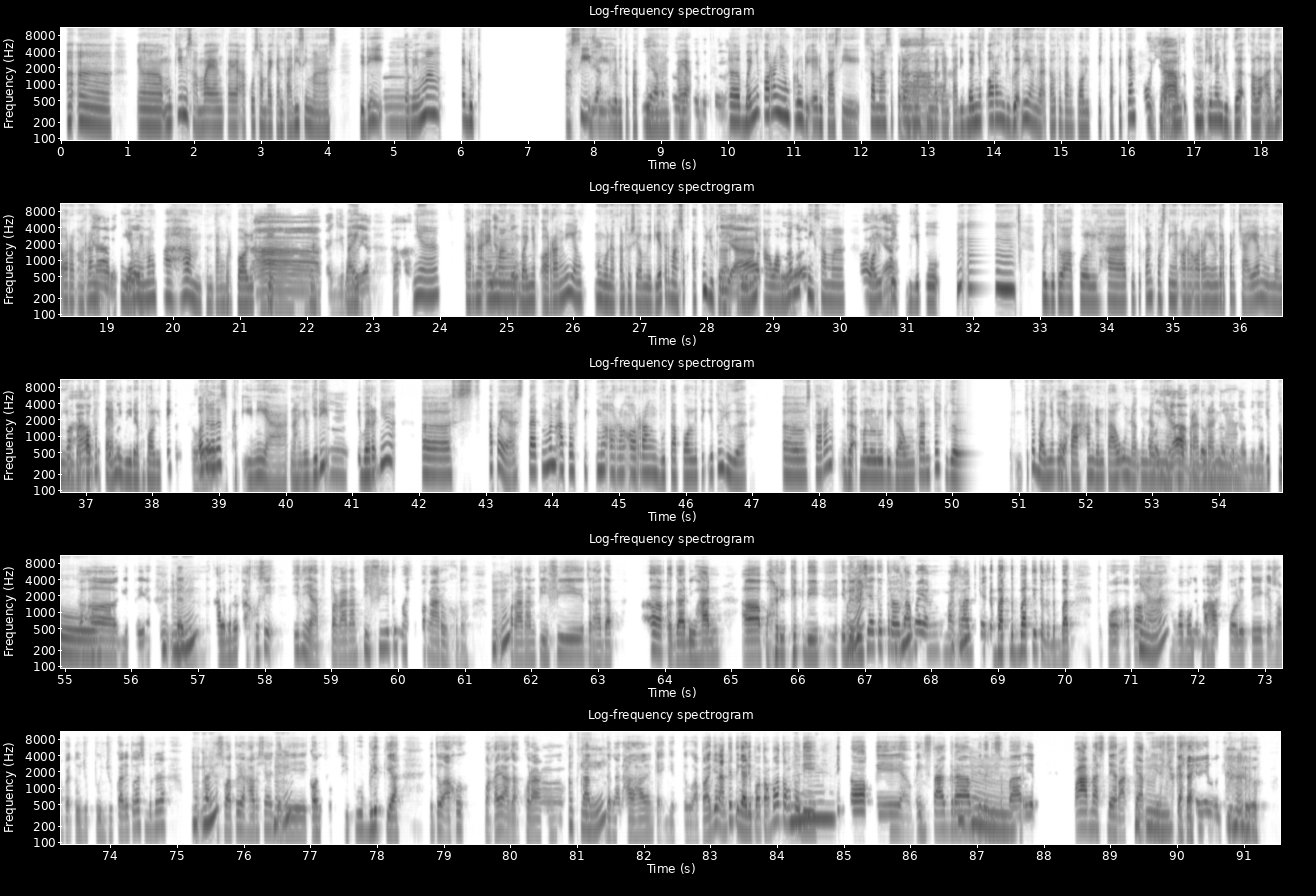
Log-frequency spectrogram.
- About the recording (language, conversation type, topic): Indonesian, unstructured, Bagaimana pengaruh media sosial terhadap politik saat ini?
- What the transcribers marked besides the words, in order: distorted speech; in English: "statement"; laughing while speaking: "politik"; "masalah" said as "masalat"; laughing while speaking: "ya tuh katanya begitu"; chuckle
